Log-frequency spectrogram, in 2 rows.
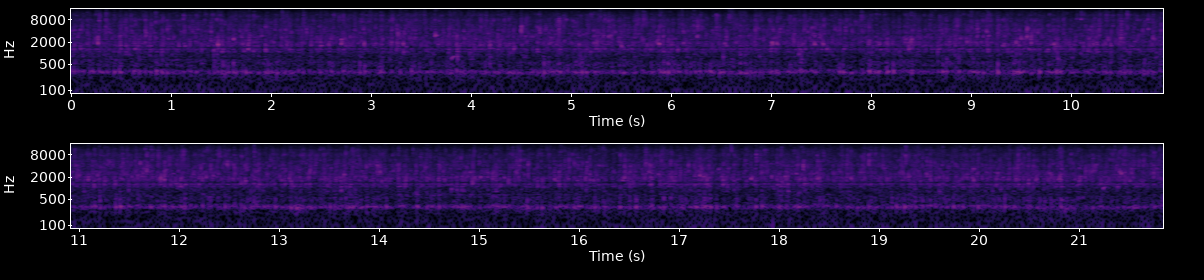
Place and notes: Latvia, Naujene, straeamlet to Daugava
October 2012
